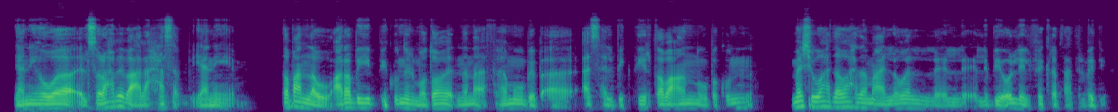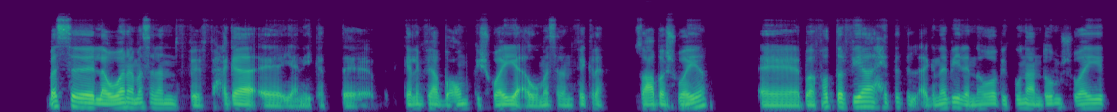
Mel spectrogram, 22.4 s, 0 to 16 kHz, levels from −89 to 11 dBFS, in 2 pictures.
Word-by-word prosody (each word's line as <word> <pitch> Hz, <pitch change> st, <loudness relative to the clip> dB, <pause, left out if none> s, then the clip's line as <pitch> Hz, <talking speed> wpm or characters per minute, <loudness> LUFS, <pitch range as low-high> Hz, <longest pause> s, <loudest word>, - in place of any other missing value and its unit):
يعني 95 Hz, +3 st, +1 dB
هو 95 Hz, 0 st, +6 dB
الصراحة 120 Hz, +4 st, +4 dB
بيبقى 140 Hz, -, +5 dB
على 80 Hz, +1 st, 0 dB
حسب. -, -, -4 dB
يعني 80 Hz, -3 st, -2 dB, 0.4 s
طبعًا -, -, +4 dB
لو -, -, +4 dB
عربي 110 Hz, -1 st, +4 dB
بيكون 105 Hz, 0 st, -3 dB
الموضوع 95 Hz, +1 st, +1 dB
إن 85 Hz, -, -5 dB
أنا 90 Hz, +1 st, -1 dB
أفهمه 100 Hz, +2 st, -3 dB
بيبقى 70 Hz, -6 st, -4 dB
أسهل -, -, -2 dB
بكتير 95 Hz, 0 st, -6 dB
طبعًا، 95 Hz, +1 st, +2 dB
وباكون 100 Hz, +7 st, -6 dB, 0.4 s
ماشي 130 Hz, +1 st, +3 dB
واحدة 125 Hz, -2 st, +2 dB
واحدة 120 Hz, -3 st, 0 dB
مع 95 Hz, -3 st, 0 dB
اللي 95 Hz, +2 st, -2 dB
هو 105 Hz, +1 st, 0 dB
ال 95 Hz, -5 st, -5 dB
ال 80 Hz, 0 st, -6 dB
اللي 85 Hz, +1 st, -7 dB
بيقول 90 Hz, +5 st, +1 dB
لي 95 Hz, -, +1 dB
الفكرة 80 Hz, -, -5 dB
بتاعة -, -, -9 dB
الڤيديو. -, -, -6 dB, 0.6 s
بس -, -, +3 dB
لو 105 Hz, -3 st, +6 dB
أنا 115 Hz, -1 st, +3 dB
مثلًا 105 Hz, -2 st, -2 dB
في 80 Hz, -3 st, -4 dB
في -, -, -14 dB
حاجة 100 Hz, -, 0 dB
آآ 75 Hz, -1 st, 0 dB
يعني 70 Hz, +1 st, -4 dB
كانت -, -, -15 dB, 0.7 s
بتتكلّم 90 Hz, +1 st, -2 dB
فيها 90 Hz, 0 st, 0 dB
بعمق 90 Hz, +3 st, -2 dB
شويّة 90 Hz, +2 st, +3 dB
أو 75 Hz, -1 st, 0 dB
مثلًا 85 Hz, -1 st, -4 dB
فكرة -, -, -5 dB, 0.3 s
صعبة 90 Hz, 0 st, +2 dB
شويّة 105 Hz, -, +1 dB, 0.5 s
آآ، 80 Hz, -1 st, +1 dB
بافضَّل 115 Hz, +9 st, 0 dB
فيها 125 Hz, +3 st, +4 dB
حتّة -, -, -7 dB
الأجنبي، 105 Hz, +8 st, -2 dB
لأن 90 Hz, -3 st, -2 dB
هو 95 Hz, +2 st, 0 dB
بيكون 100 Hz, +2 st, -5 dB
عندهم 100 Hz, +3 st, -1 dB
شويّة 100 Hz, +1 st, -1 dB
95 Hz, 170 wpm, -23 LUFS, 85-105 Hz, 0.7 s, هو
